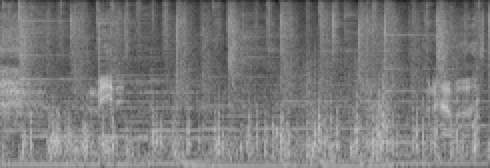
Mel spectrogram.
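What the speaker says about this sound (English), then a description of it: "It's really windy up here" Strong wind buffets a hilltop among rolling hills, rumbling and gusting hard against the microphone throughout, with a voice breaking through in places.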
